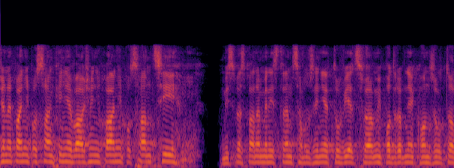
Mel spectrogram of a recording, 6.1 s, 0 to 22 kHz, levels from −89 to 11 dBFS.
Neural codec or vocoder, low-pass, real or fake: codec, 16 kHz, 4.8 kbps, FACodec; 7.2 kHz; fake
